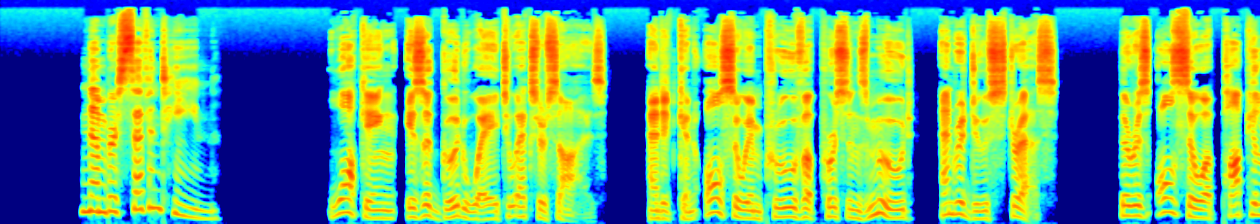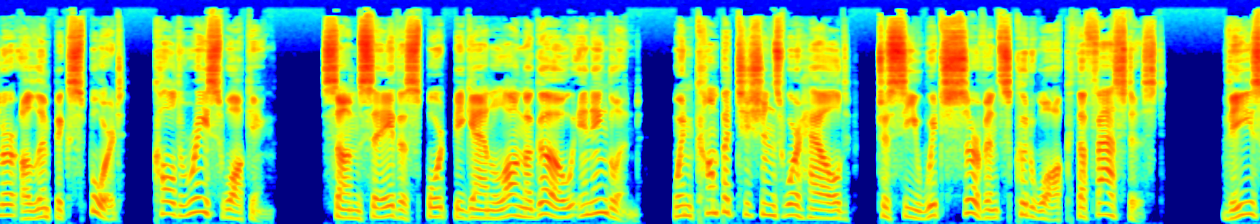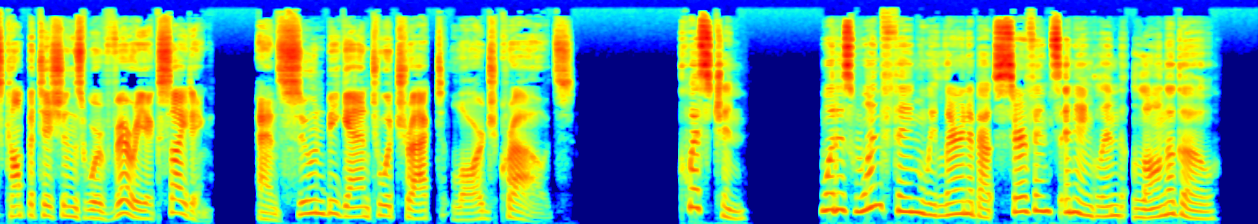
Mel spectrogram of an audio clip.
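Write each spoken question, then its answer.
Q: What is one thing we learn about servants in England long ago?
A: They competed to see who could walk the fastest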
